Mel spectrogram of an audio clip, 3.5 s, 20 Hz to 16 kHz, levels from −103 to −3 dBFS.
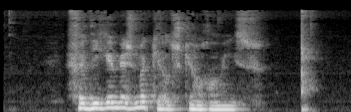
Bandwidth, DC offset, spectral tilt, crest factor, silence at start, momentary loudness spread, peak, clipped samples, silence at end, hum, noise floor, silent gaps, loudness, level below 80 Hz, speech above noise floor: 11.5 kHz; under 0.1%; -7 dB/octave; 14 dB; 0.7 s; 15 LU; -8 dBFS; under 0.1%; 0.4 s; none; -65 dBFS; none; -21 LUFS; -54 dBFS; 45 dB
